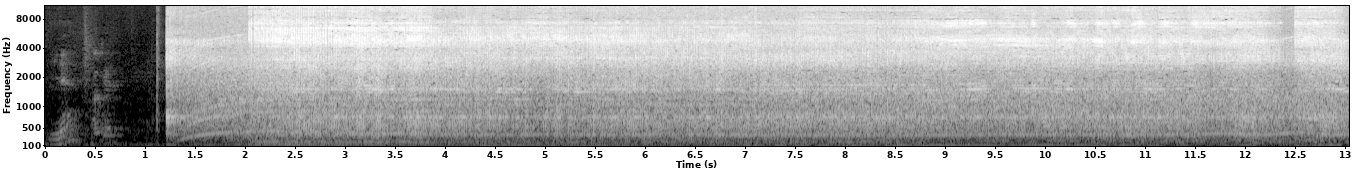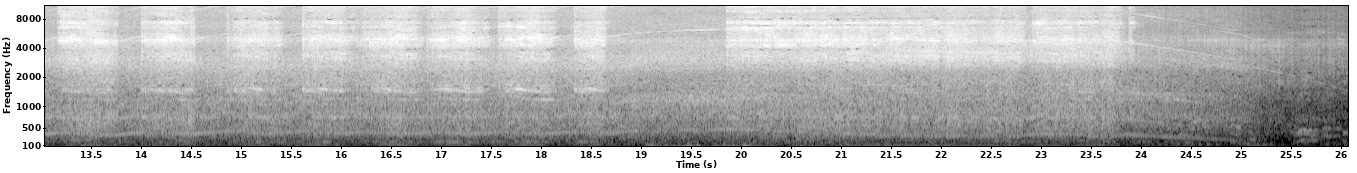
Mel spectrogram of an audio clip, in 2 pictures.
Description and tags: Oribital Buffer Sander Tool Metal
buffer, industrial, machine, metal, tool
